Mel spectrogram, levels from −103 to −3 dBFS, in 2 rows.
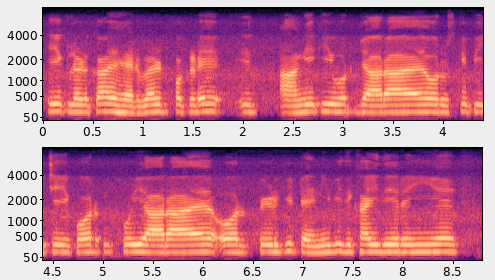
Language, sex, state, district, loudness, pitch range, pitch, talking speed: Hindi, male, Bihar, Darbhanga, -14 LUFS, 145-150 Hz, 150 Hz, 205 wpm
